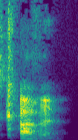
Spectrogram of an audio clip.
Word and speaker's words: coven: Coven, Google is definitely telling me it's Coven.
